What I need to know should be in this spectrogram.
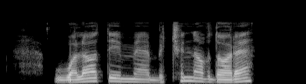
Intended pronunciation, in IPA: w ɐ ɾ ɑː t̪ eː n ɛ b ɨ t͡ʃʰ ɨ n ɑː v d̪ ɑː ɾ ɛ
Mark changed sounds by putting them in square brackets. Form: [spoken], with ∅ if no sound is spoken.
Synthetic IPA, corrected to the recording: w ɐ [l] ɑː t̪ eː [m] ɛ b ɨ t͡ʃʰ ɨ n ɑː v d̪ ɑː ɾ ɛ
